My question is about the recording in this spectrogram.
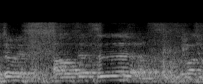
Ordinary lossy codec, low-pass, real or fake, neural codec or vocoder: MP3, 48 kbps; 7.2 kHz; real; none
